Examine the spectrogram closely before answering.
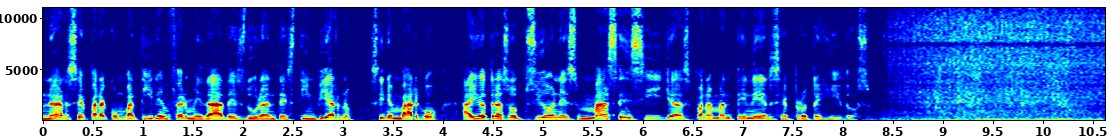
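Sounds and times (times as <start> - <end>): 
speech: 0.0 - 8.9
tap water running while washing hands: 8.4 - 10.6.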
